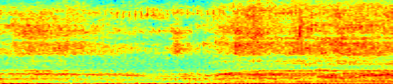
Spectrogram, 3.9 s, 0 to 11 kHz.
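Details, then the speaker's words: GY6 scooter after a manual ISC adjustment/reset, a new air filter and a road test; it previously died at idle over humps and started hard. A steady, low, even putter with no hunting or dying; the idle looks okay now. "Mukhang okay na."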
